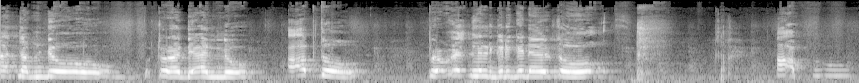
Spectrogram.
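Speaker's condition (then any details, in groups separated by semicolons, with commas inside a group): Cerebral palsy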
